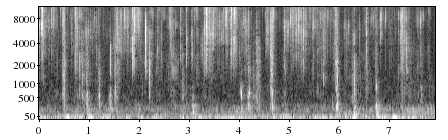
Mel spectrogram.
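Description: White foam-bead slime (floam) is squeezed and rubbed by two hands with long blue nails against the sides of a black mannequin-head microphone. The result is a dense stream of crunchy, squishing crackles with bright crinkly pops over a low rumbling bed.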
